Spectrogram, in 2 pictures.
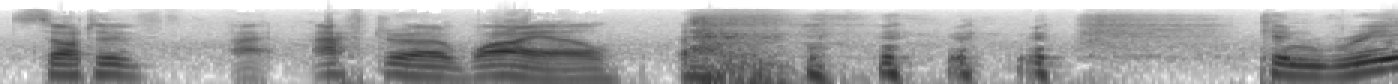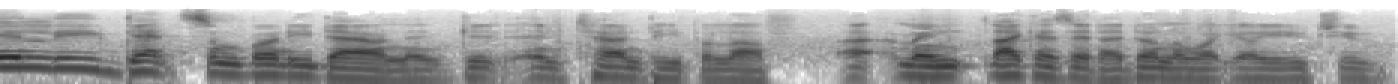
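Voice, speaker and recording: A British YouTuber with a lowish voice talks his way through viewer questions. He rambles and restarts, often poking fun at himself. A faint hum of ambience sits under his talk. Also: animated, unhurried, rough recording. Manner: rambling, self-deprecating, chatty. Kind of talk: casual Q&A vlog.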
